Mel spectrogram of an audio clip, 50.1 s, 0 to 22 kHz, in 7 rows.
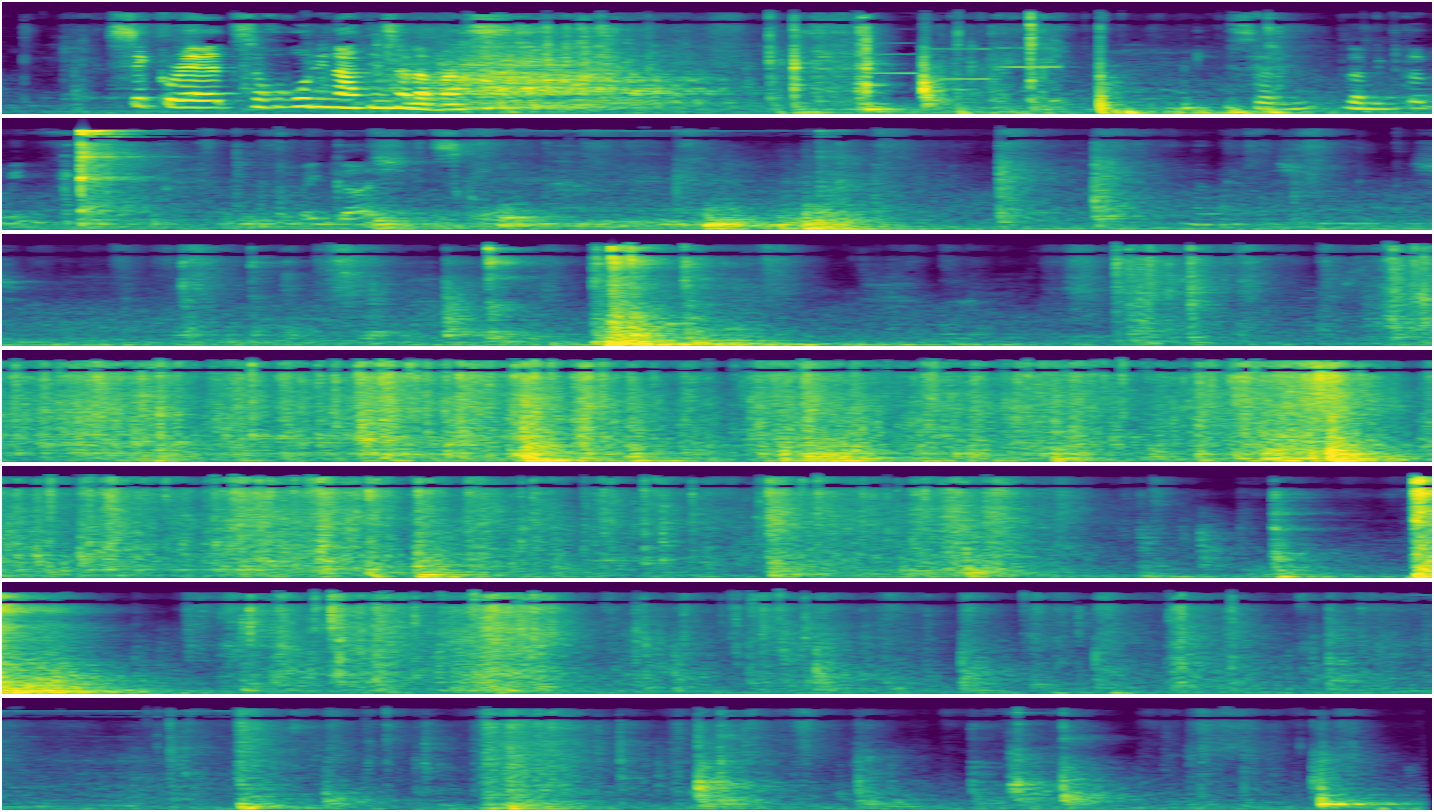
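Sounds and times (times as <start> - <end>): plastic bag crinkling: 21.1 - 33.9, 36.9 - 40.4.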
